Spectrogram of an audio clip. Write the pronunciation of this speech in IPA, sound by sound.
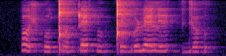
ɔ˧˩˧ ʃ p o˩ ɡ͡ǃ ɔ˧˩˧ ɡ ʈ ɛ˧˥ h u˧˩˧ ɡ ǃ ɪ˧˩˧ ɡ o˧˥ ɳ ɛ˧˥ l ɪ˧˥ | ɡʲ ɔ˩ ɡ

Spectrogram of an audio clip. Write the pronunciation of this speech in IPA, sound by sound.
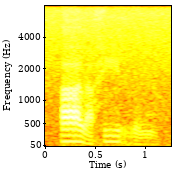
aː˦ l a˨ h iː˦ r ʊ˨ w u˨

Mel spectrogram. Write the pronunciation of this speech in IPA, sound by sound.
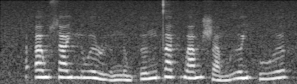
ʔ a˧ w s a˧ j n u˧ ə̯ ɹ ɨ˨˩˨ ə̯ ŋ ə˨˩ w ʔ əː˧˥ ŋ t̪ a˦˥ k̚ w a˧˥ m ʂ a˨˩˨ m ɣ ə˧ j h u˧˥ ə̯

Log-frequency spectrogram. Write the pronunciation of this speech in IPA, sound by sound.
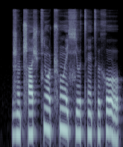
ʐ ẽ ʈ͡ʂʰ a ʃ t͡ɕ ũ o̯ ʈ͡ʂʰ ũ e̯ ɕ ɯ tʰ ẽ tʰ ɯ x o

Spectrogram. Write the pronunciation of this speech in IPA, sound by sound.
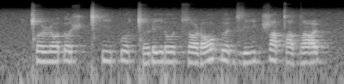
ǀ o ɭ ɔ ɗ ɔ ʃ ǀʰ i ɓ o ɡ͡ǀ ɵ ɽ i ɾ o t͡s ɔ ɽ ɔ ɠ ɵ d͡z i t͡ʃ i tˤ ʏ dˤ ʏ

